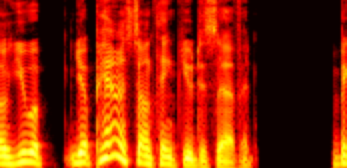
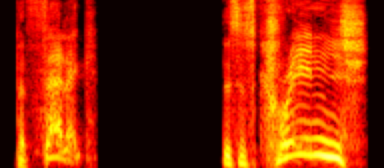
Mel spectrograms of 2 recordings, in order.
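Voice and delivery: scornful; 12 semitones higher, slower than usual. Real, not acted. Scornful verdict on parents.

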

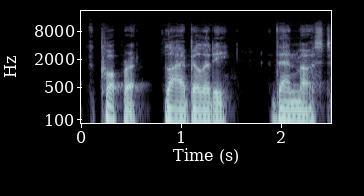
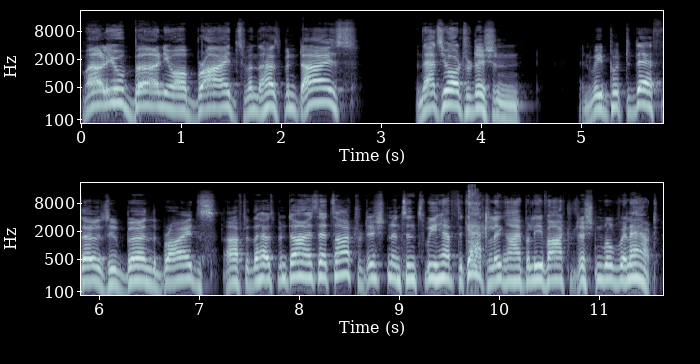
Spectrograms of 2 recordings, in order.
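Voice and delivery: very high, hammed-up pompous British colonial; pompous British imperialist; 12 semitones higher than usual. Host as colonial ruler rebuking locals, pompous British accent. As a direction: declaim like a British empire officer laying down law. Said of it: "I like [name]'s nineteenth century British pompous accent".

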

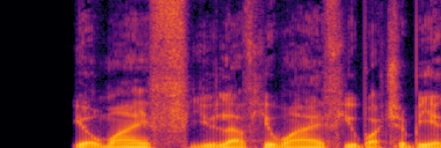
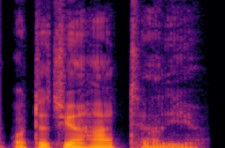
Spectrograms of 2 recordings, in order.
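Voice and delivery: soft epic question; 7 dB quieter than usual. Acted. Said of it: "have to say it that way".

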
